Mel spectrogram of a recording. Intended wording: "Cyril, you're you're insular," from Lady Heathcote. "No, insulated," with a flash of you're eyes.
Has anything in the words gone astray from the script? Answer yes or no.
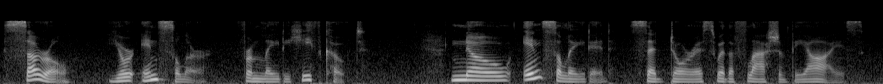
yes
